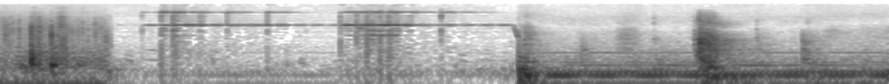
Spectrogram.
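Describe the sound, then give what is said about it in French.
An electric doorbell rings in a steady, buzzing tone for a few seconds, then stops; a door is opened with a clunk against a low hum of room noise. “Va sonner à sa porte.”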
